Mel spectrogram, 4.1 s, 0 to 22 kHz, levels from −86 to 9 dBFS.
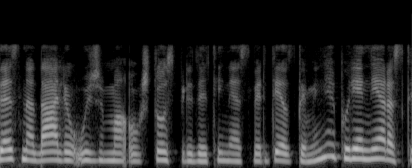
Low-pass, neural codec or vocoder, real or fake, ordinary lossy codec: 7.2 kHz; codec, 16 kHz, 1 kbps, X-Codec, HuBERT features, trained on balanced general audio; fake; MP3, 96 kbps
